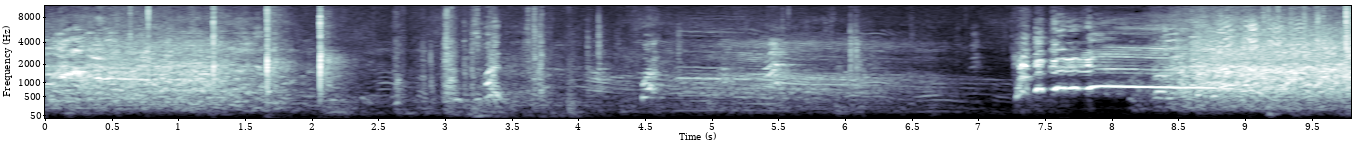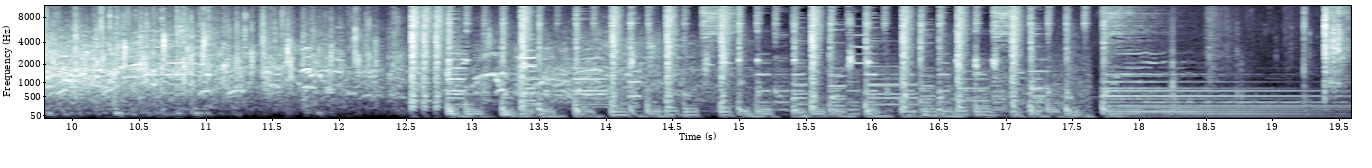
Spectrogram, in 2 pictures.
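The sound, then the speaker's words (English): Someone mimics a pigeon's cooing with a short warbling vocal glide, surrounded by lively chatter and snickering laughter from several people, with a busy, crackly noisy stretch toward the end. “Now, could you do a pigeon so I could run you over with my car?”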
